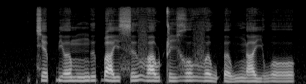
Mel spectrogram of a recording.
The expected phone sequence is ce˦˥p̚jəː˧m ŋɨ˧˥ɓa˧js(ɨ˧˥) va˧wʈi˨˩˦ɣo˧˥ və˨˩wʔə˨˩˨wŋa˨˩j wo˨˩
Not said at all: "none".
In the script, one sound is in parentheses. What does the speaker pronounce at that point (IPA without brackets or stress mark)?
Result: ɨ˧˥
